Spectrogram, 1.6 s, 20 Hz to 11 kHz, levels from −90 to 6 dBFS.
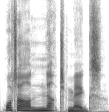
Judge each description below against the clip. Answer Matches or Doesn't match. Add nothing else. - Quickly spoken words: Doesn't match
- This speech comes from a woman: Doesn't match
